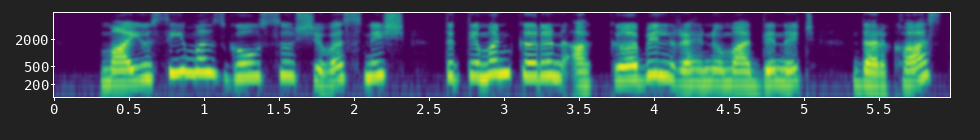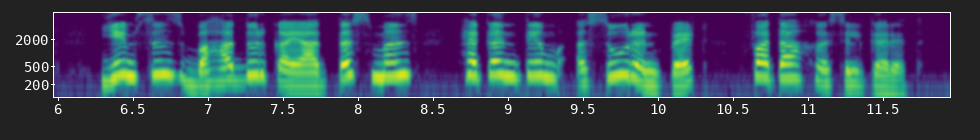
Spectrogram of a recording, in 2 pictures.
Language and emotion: Kashmiri, neutral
